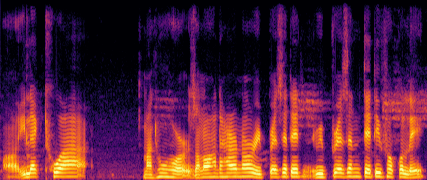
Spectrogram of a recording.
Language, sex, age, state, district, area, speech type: Assamese, male, 18-30, Assam, Tinsukia, rural, spontaneous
